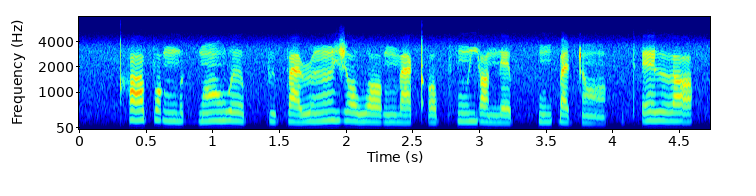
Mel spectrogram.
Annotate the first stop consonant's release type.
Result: aspirated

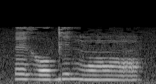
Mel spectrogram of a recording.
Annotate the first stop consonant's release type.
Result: plain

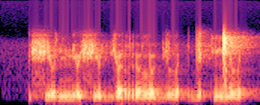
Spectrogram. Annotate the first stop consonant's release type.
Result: plain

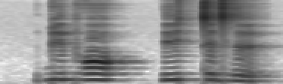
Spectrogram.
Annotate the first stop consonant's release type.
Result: implosive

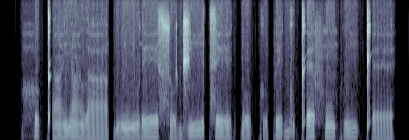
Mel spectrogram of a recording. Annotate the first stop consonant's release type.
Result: ejective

